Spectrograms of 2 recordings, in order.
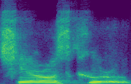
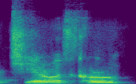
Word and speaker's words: chiaroscuro: The word there is chiaroscuro or chiaroscuro, played in the rendering process. So what is chiaroscuro?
